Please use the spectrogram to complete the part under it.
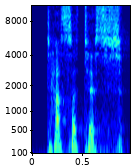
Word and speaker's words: Tacitus: And how do we pronounce that? The number 8 horse? – Tacitus.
